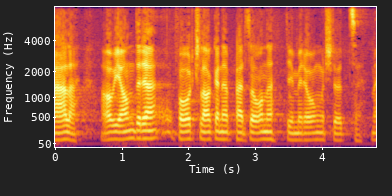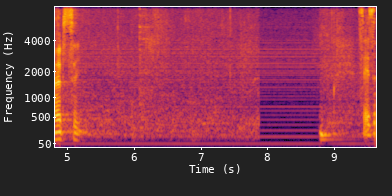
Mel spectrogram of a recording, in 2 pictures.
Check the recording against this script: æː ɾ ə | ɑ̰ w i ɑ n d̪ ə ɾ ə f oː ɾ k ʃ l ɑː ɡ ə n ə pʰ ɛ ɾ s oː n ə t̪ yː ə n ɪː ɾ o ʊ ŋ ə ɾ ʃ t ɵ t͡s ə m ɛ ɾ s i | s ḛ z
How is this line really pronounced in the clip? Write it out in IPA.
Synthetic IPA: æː l ə | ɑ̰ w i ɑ n d̪ ə ɾ ə f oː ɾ k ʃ l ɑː ɡ ə n ə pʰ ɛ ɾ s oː n ə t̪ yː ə m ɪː ɾ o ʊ ŋ ə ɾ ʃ t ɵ t͡s ə m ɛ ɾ s i | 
